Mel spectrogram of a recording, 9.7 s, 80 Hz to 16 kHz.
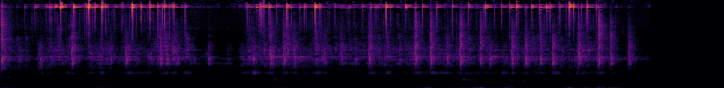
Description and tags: Chain Rattling - 2
SFX - Chains being rattled outside, variation in the intensity of the rattling. Recorded outside using a Zoom H6 Recorder,
Chain, Chain-rattle, Chain-Rattling, Chains, iron, Metal, Owi, Rattle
